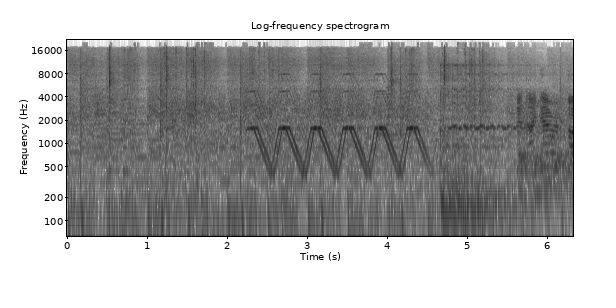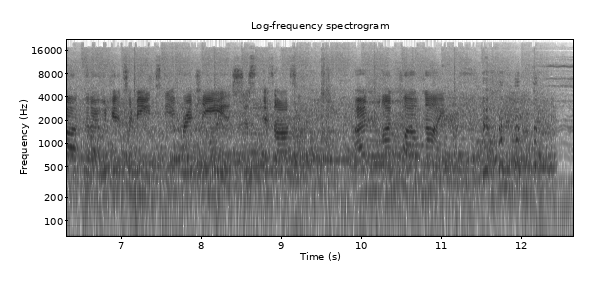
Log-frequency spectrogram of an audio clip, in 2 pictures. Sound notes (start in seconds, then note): 2.2 game sirens; 11.6 laughs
